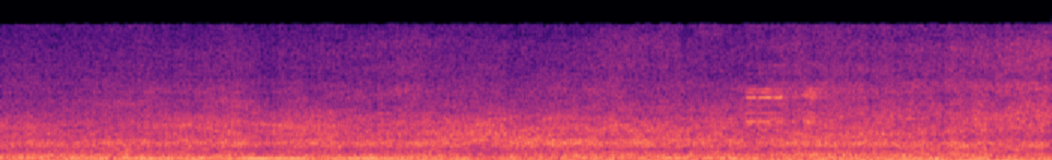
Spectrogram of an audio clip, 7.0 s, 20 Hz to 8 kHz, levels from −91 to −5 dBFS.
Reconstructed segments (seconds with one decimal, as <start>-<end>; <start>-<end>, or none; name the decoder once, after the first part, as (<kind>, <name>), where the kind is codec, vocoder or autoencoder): 0.0-2.0 (autoencoder, DAC-VAE); 5.2-5.7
